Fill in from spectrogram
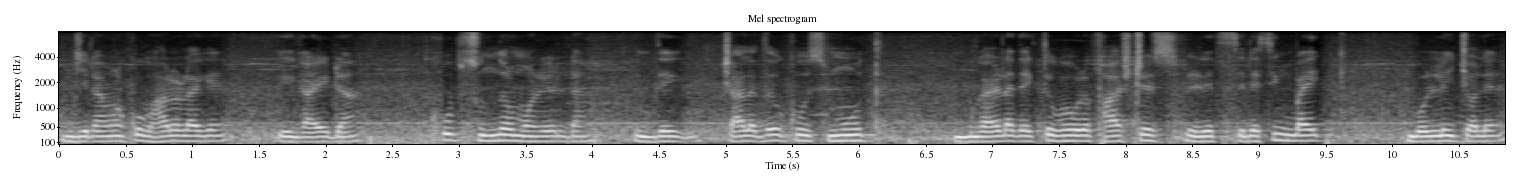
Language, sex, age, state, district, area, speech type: Bengali, male, 30-45, West Bengal, Purba Bardhaman, urban, spontaneous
